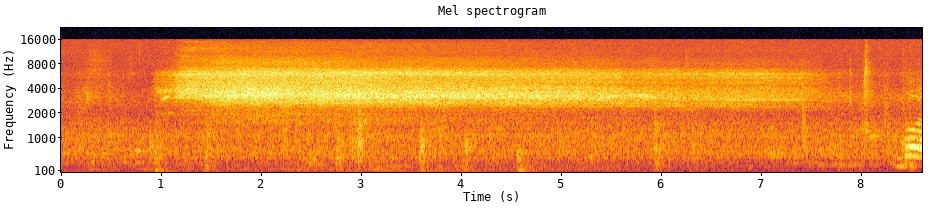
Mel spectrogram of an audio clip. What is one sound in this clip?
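Children make a long hushing sound together.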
